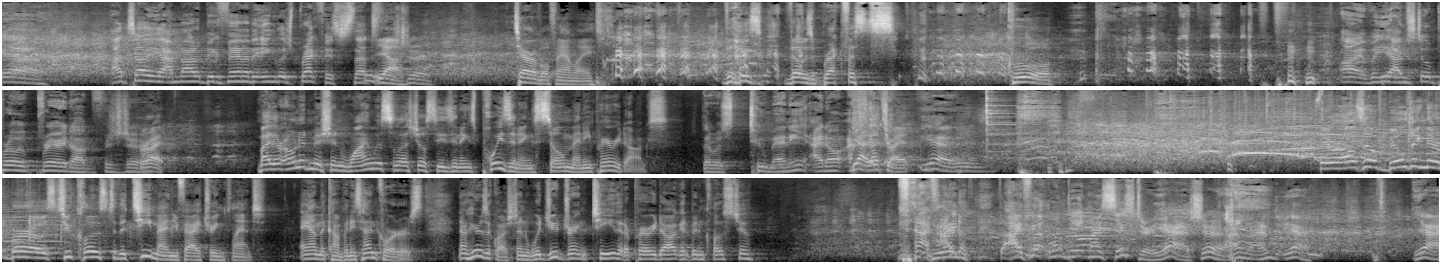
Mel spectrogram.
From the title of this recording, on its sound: Live from Boulder!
